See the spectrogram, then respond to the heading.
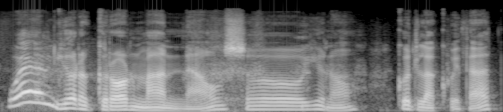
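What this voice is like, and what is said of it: Imitates father's accent. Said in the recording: “I'm not sure I'm doing his accent... That sounds good.”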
